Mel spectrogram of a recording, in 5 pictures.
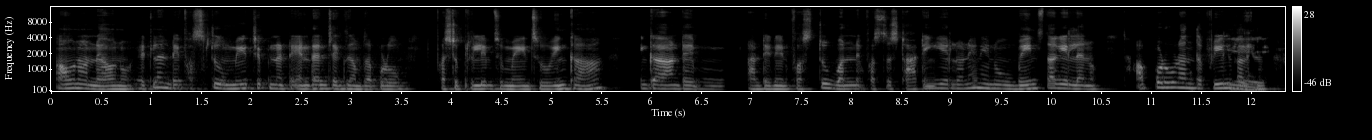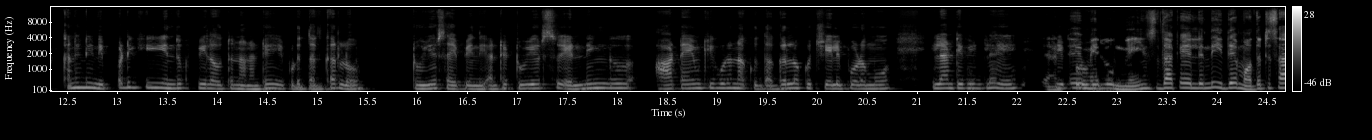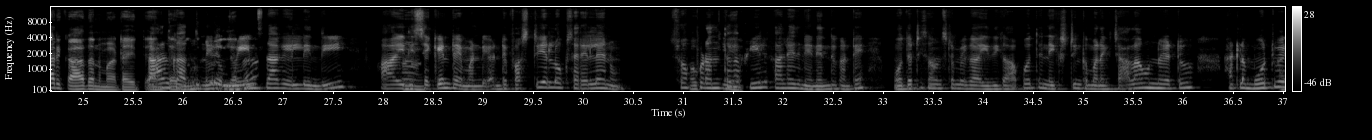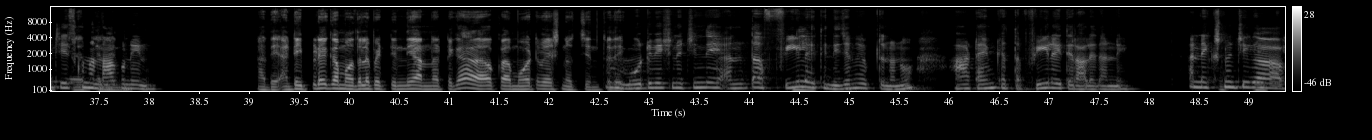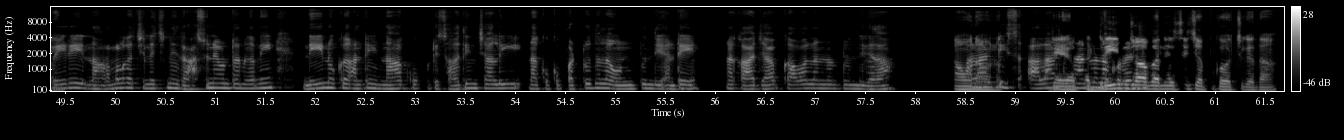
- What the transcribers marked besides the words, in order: in English: "ఫస్ట్"; in English: "ఎంట్రన్స్ ఎగ్జామ్స్"; in English: "ఫస్ట్ ప్రిలిమ్స్, మెయిన్స్"; in English: "ఫస్ట్ స్టార్టింగ్ ఇయర్‌లోనే"; in English: "మెయిన్స్"; in English: "ఫీల్"; in English: "ఫీల్"; in English: "టూ ఇయర్స్"; in English: "టూ ఇయర్స్ ఎండింగ్"; in English: "మెయిన్స్"; in English: "మెయిన్స్"; in English: "సెకండ్ టైమ్"; in English: "ఫస్ట్ ఇయర్‌లో"; in English: "సో"; in English: "ఫీల్"; in English: "నెక్స్ట్"; in English: "మోటివేట్"; in English: "మోటివేషన్"; in English: "ఫీల్"; in English: "ఫీల్"; in English: "అండ్ నెక్స్ట్"; in English: "నార్మల్‌గా"; in English: "జాబ్"; in English: "డ్రీమ్ జాబ్"
- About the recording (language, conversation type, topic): Telugu, podcast, ఒంటరిగా అనిపించినప్పుడు ముందుగా మీరు ఏం చేస్తారు?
